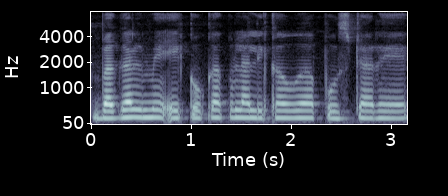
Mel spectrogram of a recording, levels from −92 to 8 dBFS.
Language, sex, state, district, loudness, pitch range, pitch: Hindi, female, Goa, North and South Goa, -19 LUFS, 185-200 Hz, 190 Hz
